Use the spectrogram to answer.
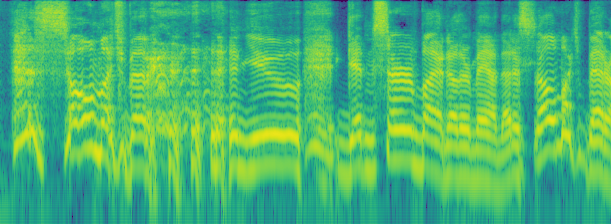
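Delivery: giddy with relief, laughing out loud. Retold or imitated. Husband laughing in relief at his wife's confession. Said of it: "And I was like".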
